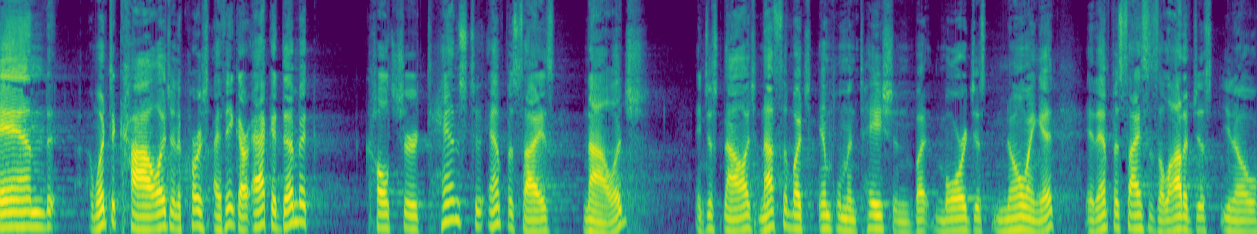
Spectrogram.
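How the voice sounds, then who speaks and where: Here is an unremarkable speaking voice with an American accent. It moves at a moderate pace with lively intonation. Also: man. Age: 60s. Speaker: pastor. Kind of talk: sermon. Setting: church. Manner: conversational.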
